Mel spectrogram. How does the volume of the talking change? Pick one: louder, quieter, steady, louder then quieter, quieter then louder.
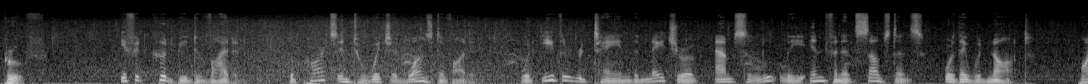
steady.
